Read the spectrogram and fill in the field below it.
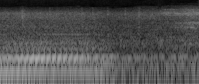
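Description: A Mercedes SLS AMG's engine revs hard from the cabin, a loud droning note that dips and eases as a slow gearbox shifts.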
